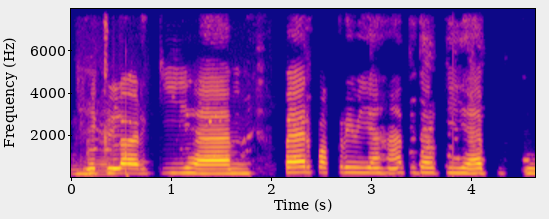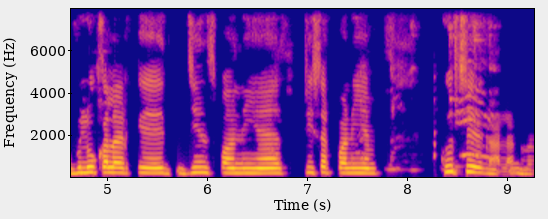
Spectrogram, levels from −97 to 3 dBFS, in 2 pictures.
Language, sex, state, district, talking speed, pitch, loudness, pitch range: Hindi, female, Bihar, East Champaran, 150 wpm, 230 Hz, -14 LUFS, 215-250 Hz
